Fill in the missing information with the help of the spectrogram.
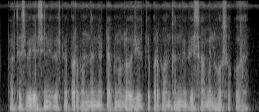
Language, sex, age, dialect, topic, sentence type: Magahi, male, 18-24, Southern, banking, statement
